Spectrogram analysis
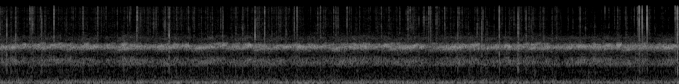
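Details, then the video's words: Dense nighttime frog chorus, a constant shrill drone of overlapping croaks, accompanied by crackling campfire pops that come in bursts, loudest near the end. "Relaxing Sounds of Frogs and Campfire at Night"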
